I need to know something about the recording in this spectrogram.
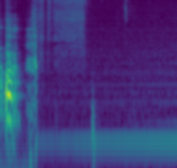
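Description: The end of a man's short laugh, then a quick inhale of e-cigarette vapour: a brief airy hiss lasting about half a second, followed by a faint click and a faint steady hum.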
